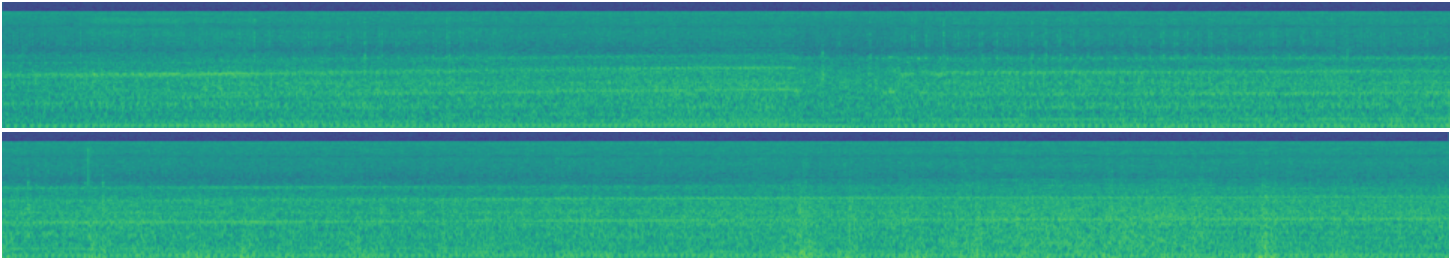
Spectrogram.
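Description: Motorcycle engine running at highway cruising speed, its pitch rising slowly, with a brief dip about four seconds in. Wind buffets the microphone, growing gustier in the second half.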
